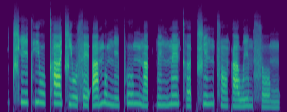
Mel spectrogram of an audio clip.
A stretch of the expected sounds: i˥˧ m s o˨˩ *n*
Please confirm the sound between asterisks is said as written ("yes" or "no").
no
